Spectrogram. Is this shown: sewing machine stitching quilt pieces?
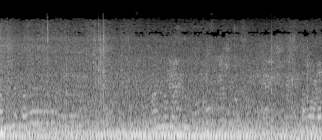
no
